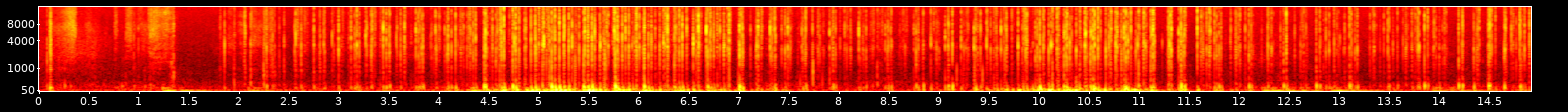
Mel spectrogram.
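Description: A red paperback novel, a solid paper block with a glossy cover, is held upright in the hands and tapped and scratched with long red-painted nails. Rapid, uneven taps land in dense bursts with crackling scratches between them, giving a muffled, low, thudding sound that builds in the middle and again near the end.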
